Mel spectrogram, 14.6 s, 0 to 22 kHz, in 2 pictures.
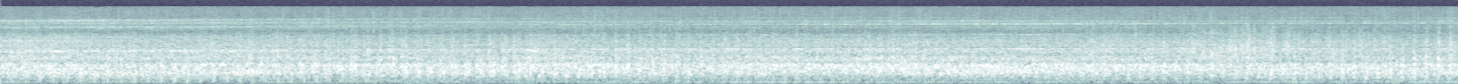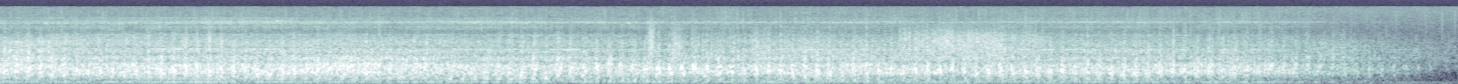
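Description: Helicopters flying in from the sea over Saigon on 29 April during the final evacuation, a loud steady rotor thump and engine drone holding throughout before fading out at the very end.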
